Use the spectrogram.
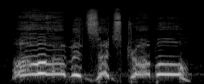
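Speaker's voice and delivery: high, loud wailing voice; distressed man. Retold or imitated. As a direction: wail it like a desperate man.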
